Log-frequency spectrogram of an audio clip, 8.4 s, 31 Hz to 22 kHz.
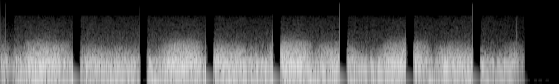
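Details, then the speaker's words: Posterior thorax auscultation over the major bronchi from T1 to T4: moderate pitch and amplitude, inspiration and expiration equally long; normal bronchovesicular breath sounds. "you should hear Bronco vascular sounds over the major broni from T1 to T4 these sounds are moderate in pitch and amplitude last equally long on inspiration and expiration and sound like"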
